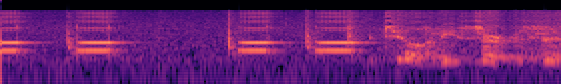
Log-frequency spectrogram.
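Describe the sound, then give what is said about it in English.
Telephone keypad tones dial a personal code into an automated phone service: a few short, bright two-note electronic beeps, some pressed in quick pairs, followed by a voice speaking at the end. “Please dial your password or personal code.”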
